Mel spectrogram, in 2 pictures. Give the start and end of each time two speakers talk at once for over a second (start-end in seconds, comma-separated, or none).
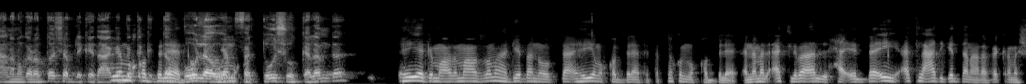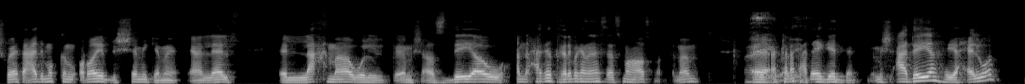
1.1-2.6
